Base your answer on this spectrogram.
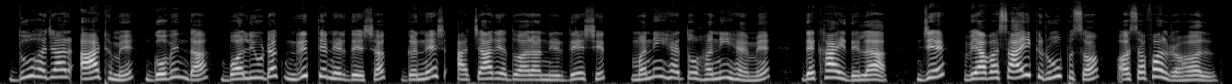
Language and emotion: Maithili, neutral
